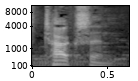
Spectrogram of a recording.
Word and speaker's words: Tucson: And if you're pronouncing that phonetically, it's Tucson.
